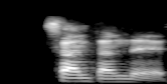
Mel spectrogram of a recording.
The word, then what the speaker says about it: Santander: Santander, yeah.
